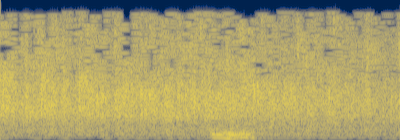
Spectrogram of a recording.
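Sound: audience cheering and applauding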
